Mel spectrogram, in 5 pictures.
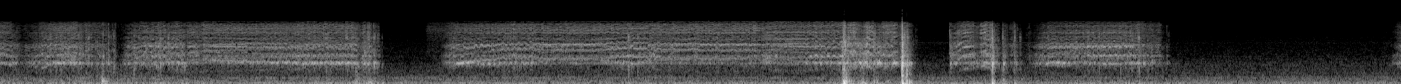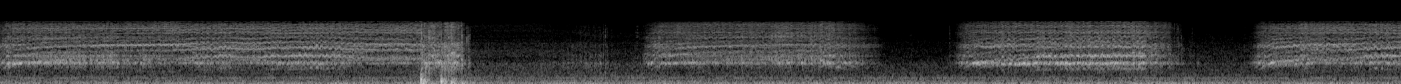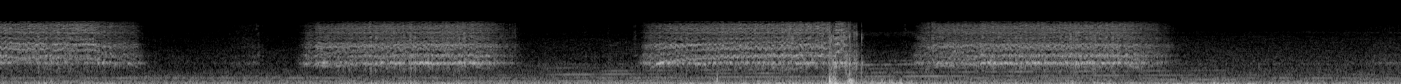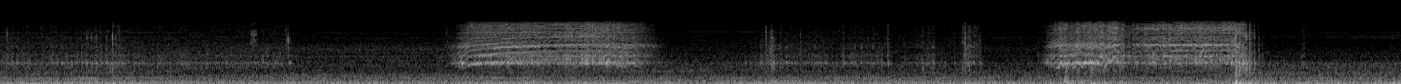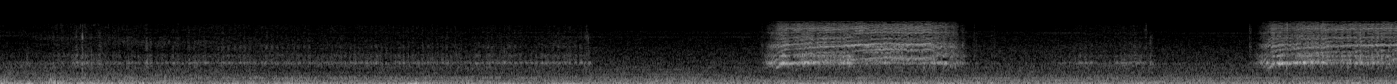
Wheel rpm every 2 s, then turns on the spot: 90, 140, 110, 160, 120, 80, 10, 140, 160, 60, 110, 50, 120, 100, 90, 50, 40, 100, 90, 100, 0, 20, 10, 90, 30, 20, 100, 50, 20, 20, 30, 20, 110, 10, 90.
18-20 42-46 50-52 54-62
